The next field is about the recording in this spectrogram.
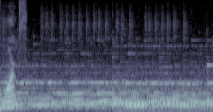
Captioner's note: birds chirping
